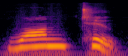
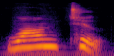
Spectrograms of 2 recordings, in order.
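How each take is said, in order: The two takes are said the same way.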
